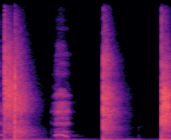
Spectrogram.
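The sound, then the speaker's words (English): Three sharp, loud hand claps at an uneven pace, each a crisp smack that fades quickly, with a brief high-pitched squeak between the first two. “We got to do the clappy claps.”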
